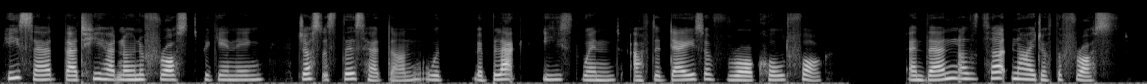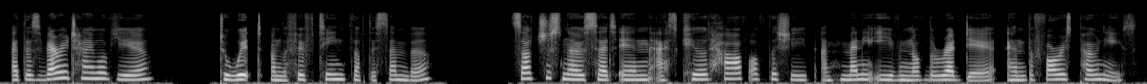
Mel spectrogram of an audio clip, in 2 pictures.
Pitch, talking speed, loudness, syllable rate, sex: 220 Hz, 180 wpm, -20 LUFS, 3.9 syllables/s, female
